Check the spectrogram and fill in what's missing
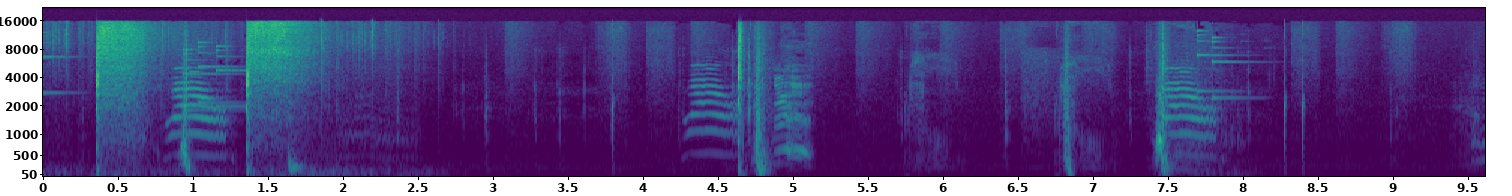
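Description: Cats meow in the Minecraft video game, giving four or five clear, drawn-out, close calls with short pauses between them, along with a few soft thuds.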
